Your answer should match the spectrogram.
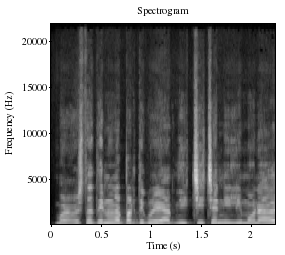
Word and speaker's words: ni chicha ni limonada: decimos ni chicha ni limoná, ni chicha ni limoná.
